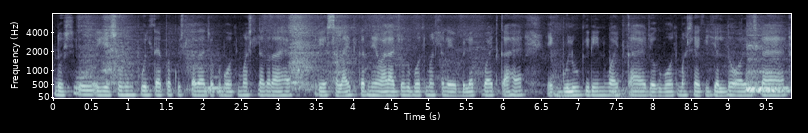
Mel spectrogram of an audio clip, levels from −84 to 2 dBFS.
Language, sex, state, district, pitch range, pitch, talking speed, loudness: Hindi, male, Bihar, Saharsa, 130-140 Hz, 135 Hz, 320 wpm, -18 LUFS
